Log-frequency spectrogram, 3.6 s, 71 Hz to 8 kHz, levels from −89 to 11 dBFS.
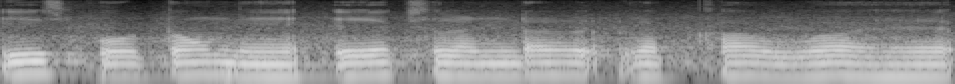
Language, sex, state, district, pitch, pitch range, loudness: Hindi, male, Uttar Pradesh, Shamli, 115 Hz, 110-120 Hz, -12 LUFS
